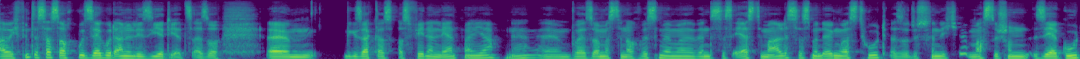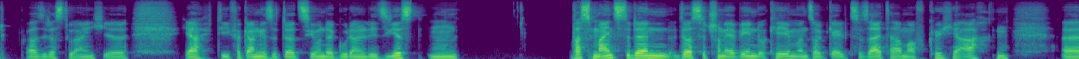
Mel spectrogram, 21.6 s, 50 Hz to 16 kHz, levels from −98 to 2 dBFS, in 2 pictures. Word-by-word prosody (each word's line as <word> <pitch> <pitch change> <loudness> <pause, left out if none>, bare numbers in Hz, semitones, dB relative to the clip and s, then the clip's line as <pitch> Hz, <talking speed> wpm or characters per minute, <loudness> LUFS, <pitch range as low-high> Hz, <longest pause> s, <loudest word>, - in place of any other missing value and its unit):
Aber 125 +1 +1
ich 125 - -7
finde, 180 0 -7
das 165 -1 +3
hast 165 0 +5
du 145 - +2
auch 145 0 -9
sehr 145 -1 +3
gut 150 0 -1
analysiert 125 -1 -1
jetzt. 85 +3 -5
Also, 105 +1 -5 0.5
ähm, 105 -2 +2 0.3
wie 120 - -9
gesagt, 125 +2 -1
aus 115 0 -2
aus 100 - -3
Fehlern 125 -3 -3
lernt 115 +7 -4
man 140 - -2
ja, 150 +1 -4
ne? 140 -5 -7
Ähm, 105 0 -8
woher 115 -1 -3
soll 115 0 -2
man's 120 0 +1
denn 110 - -3
auch 110 +4 -7
wissen, 140 +3 0
wenn 125 -1 -2
man 120 -1 -3
wenn's 120 +2 0
das 115 - -2
erste - - -1
Mal 110 +5 -1
ist, 145 0 +1
dass 135 - -1
man 130 -1 -2
irgendwas 130 0 0
tut. 155 +1 -5
Also, 105 +1 -8
das 110 +3 -6
finde 120 +1 -2
ich, 120 - -11
machst 115 +4 +1
du 120 - -4
schon 115 -2 -1
sehr 115 -1 +2
gut, 140 +6 +1
quasi, 120 0 -4
dass 120 0 +4
du - - -6
eigentlich, 115 +3 -6
äh, 115 0 -4 0.6
ja, 115 0 +2
die 120 - -4
vergangene 120 0 +1
Situation 120 0 +2
da 115 -1 +1
gut 120 0 -3
analysierst, 115 +6 +3
hm 115 0 0 1.1
Was 130 -1 +7
meinst 140 +6 +7
du 150 - +1
denn? 140 -3 +6
Du 130 - +6
hast 130 0 +8
jetzt 130 - -4
schon 130 - +1
erwähnt: 125 +2 +1
„Okay, 125 +3 -1
man 120 -1 -2
soll 115 -2 -2
Geld 120 +2 -4
zur 115 - -1
Seite 125 +3 +1
haben, 120 0 -1
auf 110 - -6
Küche 140 -2 -4
achten.“ 130 +1 -3 0.5
Äh, - - -4
120 Hz, 230 wpm, -24 LUFS, 115-130 Hz, 1.1 s, hast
